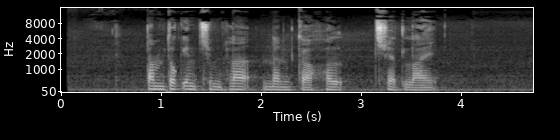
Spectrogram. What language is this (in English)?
Hakha Chin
